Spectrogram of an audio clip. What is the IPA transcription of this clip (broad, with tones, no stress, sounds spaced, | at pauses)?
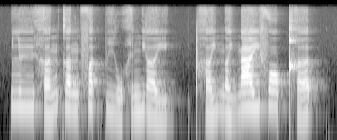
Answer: l yː˧ h ɐ˨˥ n k ɐ˧ ŋ f ɐ˥ k̚ p iː˨˩ w h ɪ˨˧ ŋ j ɐ˨˩ j | pʰ ɐ˨˥ j ŋ ɐ˨ j ŋ aː˥ j f ɔː˥ p̚ kʰ ɐ˨˥ t̚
